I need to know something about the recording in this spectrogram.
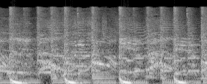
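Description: Electronic dance music with a steady four-on-the-floor kick drum, about two beats a second, under hi-hats and synth lines.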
